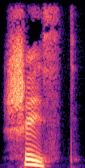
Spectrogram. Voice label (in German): russische zahl 20; russische zahl 6; Zahlen auf Russisch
